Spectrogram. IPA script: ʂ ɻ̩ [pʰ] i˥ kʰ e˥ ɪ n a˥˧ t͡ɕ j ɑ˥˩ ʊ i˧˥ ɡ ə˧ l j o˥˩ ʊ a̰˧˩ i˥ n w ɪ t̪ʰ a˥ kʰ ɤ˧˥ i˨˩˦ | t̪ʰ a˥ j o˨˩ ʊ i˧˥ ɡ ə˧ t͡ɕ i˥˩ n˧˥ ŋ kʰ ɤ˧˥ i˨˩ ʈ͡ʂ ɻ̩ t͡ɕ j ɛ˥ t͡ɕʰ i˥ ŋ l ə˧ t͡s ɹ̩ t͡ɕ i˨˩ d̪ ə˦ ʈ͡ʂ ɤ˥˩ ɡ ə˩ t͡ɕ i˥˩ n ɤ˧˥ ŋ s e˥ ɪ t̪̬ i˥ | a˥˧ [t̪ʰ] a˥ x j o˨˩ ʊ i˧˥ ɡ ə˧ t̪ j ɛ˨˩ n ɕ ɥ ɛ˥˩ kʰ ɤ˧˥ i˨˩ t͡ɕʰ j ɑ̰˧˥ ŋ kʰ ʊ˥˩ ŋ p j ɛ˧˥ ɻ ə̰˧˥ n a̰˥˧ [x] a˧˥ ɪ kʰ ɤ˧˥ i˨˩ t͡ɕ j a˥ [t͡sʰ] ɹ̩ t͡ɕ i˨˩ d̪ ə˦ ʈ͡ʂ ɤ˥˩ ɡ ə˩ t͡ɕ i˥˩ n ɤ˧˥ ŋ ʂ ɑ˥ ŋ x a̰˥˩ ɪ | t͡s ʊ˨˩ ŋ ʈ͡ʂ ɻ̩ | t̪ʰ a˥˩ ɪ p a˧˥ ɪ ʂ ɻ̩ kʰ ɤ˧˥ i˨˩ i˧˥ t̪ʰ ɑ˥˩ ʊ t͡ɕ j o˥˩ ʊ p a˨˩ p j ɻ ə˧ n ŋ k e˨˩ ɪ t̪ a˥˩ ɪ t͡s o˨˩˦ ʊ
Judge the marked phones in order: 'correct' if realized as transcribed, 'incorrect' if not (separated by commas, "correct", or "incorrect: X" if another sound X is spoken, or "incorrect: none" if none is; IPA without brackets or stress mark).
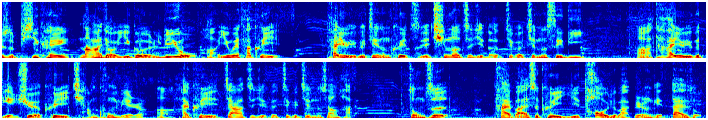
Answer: correct, correct, correct, incorrect: t͡s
